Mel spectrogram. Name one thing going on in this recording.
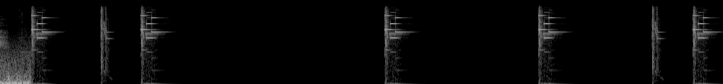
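Short electronic menu chimes sound several times.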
